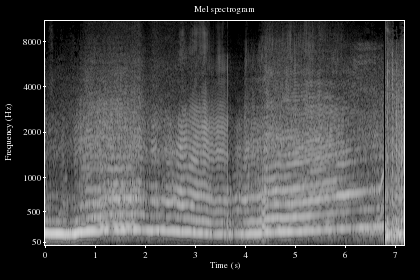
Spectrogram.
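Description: Rally car's engine driven hard through a tight cone-marked turn, its note sagging and climbing again as the throttle is worked. It breaks off abruptly near the end into a different engine sound.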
